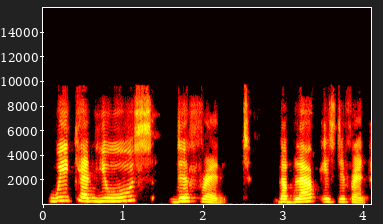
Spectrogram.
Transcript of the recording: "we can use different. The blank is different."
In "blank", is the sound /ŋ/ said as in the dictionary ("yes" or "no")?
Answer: no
